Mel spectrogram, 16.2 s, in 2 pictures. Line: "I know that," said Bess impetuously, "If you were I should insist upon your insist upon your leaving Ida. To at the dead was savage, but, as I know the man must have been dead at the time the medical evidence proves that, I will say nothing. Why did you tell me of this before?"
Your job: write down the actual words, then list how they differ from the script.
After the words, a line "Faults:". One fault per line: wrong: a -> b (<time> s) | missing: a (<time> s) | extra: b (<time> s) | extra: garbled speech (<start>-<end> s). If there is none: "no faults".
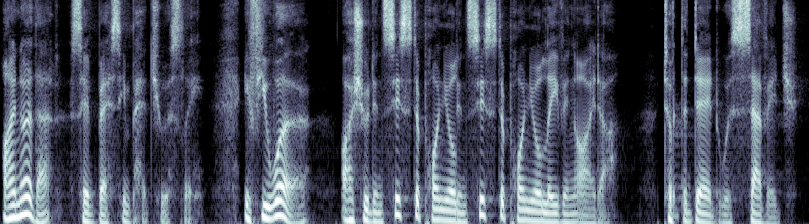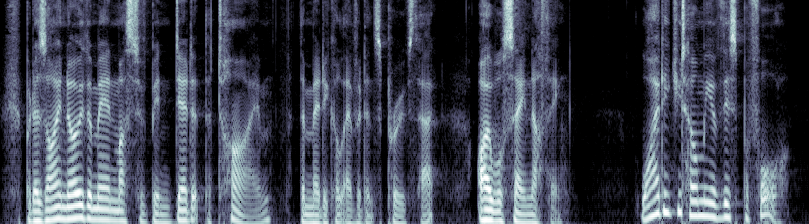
"I know that," said Bess impetuously, "If you were I should insist upon your insist upon your leaving Ida. To at the dead was savage, but, as I know the man must have been dead at the time the medical evidence proves that, I will say nothing. Why did you tell me of this before?"
Faults:
no faults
